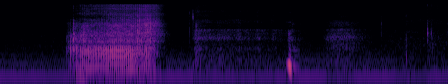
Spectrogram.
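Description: A single loud, rattling snore on the in-breath, then quiet breathing with small clicks over a low room hum. Snoring.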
